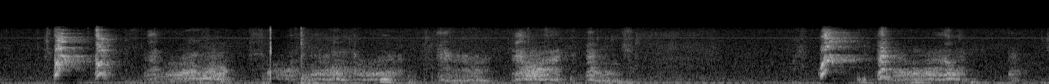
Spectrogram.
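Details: Lucy, a pet puppy, barks at her own reflection in a mirror: short sharp yips and low growly barks in uneven bursts, with indoor room noise.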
